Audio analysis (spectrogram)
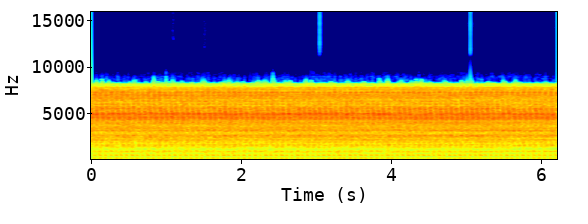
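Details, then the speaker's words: Kawasaki ER-5 motorcycle with fuel pump problems and overflowing carbs: an uneven, loping idle at about three and a half beats per second dips as if about to stall; owner suspects the left carb is not tightened enough on its new gasket. "It sounds like it's stalling. Interesting."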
